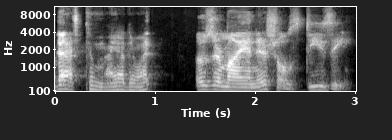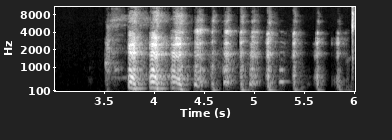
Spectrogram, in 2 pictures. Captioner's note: laughter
